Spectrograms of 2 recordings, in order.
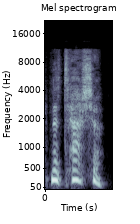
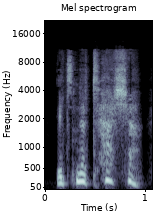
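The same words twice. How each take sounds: First: Even higher and louder, falling shout of Natasha; second louder falling call of Natasha; exclaiming. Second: Much higher, rising eager cry; first high rising call of Natasha; exclaiming. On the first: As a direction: land the name hard, thrilled. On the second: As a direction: call out her name in delight. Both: A narrator's reading. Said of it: "Margarita exclaimed".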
